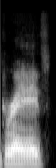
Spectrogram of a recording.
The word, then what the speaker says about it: grave: So that's TY and that's I believe it's pronounced grave unless you're on a on a boat and then it's a grav boat and yeah that's an interesting one.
